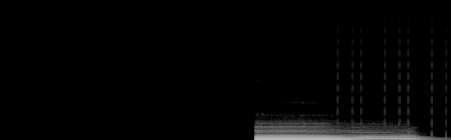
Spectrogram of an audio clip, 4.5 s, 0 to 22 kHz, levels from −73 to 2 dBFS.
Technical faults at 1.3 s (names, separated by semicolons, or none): audio dropout to silence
